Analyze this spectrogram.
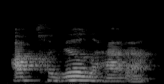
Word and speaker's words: Ахвелгара: Переписывание на абазинском языке ахвелгара. Ахвелгара. Давайте потренируем произношение этого слова. Не такое уж простое слово, целых 3 таких интересных звуков встречается в этом слове.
